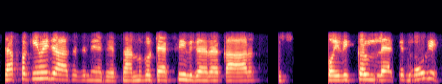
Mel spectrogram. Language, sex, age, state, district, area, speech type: Punjabi, female, 60+, Punjab, Fazilka, rural, conversation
